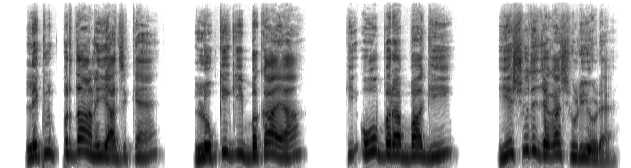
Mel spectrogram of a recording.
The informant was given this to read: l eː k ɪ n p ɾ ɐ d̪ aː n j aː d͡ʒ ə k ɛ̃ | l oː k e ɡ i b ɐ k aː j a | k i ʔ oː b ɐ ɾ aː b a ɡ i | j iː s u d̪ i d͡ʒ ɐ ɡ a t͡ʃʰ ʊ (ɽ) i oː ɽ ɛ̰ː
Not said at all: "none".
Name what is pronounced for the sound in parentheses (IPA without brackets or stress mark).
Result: ɽ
